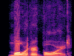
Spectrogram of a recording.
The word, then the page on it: mortarboard: American English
